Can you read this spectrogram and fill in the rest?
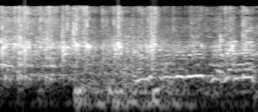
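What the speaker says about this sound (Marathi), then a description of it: "त्याच्यापेक्षा डबल टाळ्या आता वाजल्या पाहिजे" Audience applause at a school anniversary prize ceremony, a steady wash of clapping lasting throughout, with a voice briefly audible over the clapping.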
